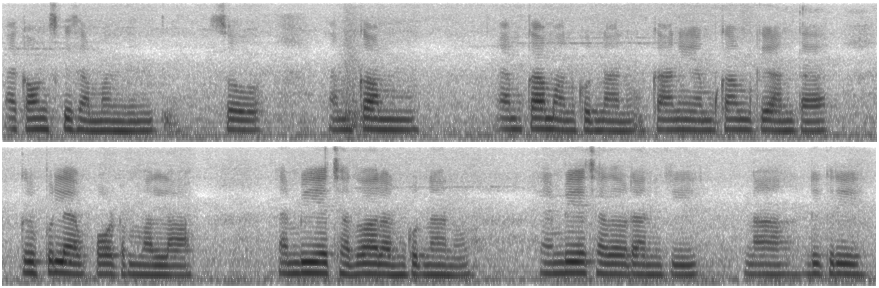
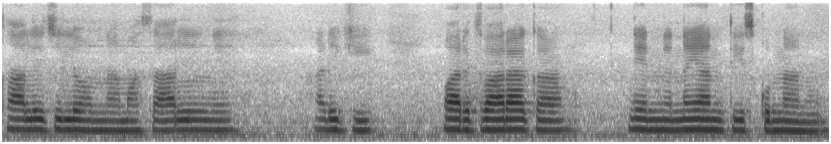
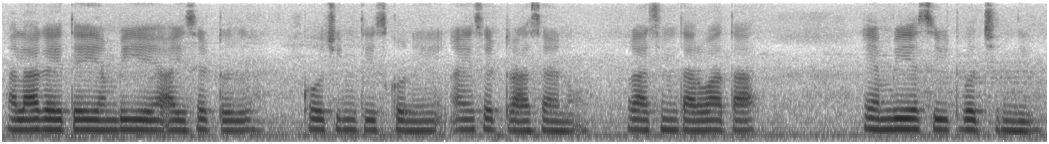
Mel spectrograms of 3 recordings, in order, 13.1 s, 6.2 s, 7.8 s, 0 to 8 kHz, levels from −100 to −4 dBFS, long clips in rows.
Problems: background sounds at intervals, low volume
